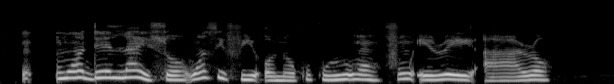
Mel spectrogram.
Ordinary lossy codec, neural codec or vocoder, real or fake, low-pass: AAC, 48 kbps; none; real; 7.2 kHz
